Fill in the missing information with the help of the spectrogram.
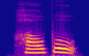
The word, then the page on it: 毫不: háo bù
